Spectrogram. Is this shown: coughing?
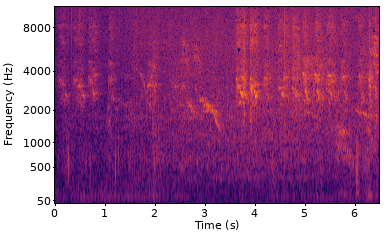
no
